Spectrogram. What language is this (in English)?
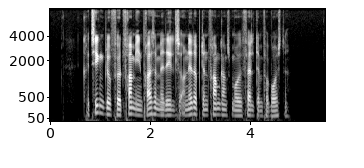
Danish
